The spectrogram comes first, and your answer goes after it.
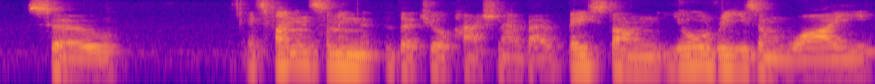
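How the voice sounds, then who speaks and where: A man with a Welsh accent speaks at a moderate pace and medium pitch, his dark, mellow tone carrying fairly even intonation. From Wales. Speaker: motivational speaker and author. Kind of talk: interview.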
